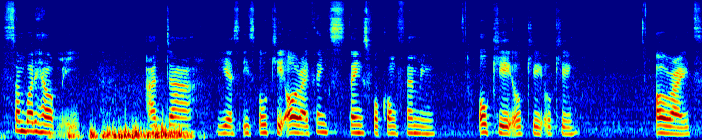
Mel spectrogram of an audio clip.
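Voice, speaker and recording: A woman's voice: medium pitch, measured pace. A Nigerian woman hosting a live stream, chatting casually on a phone, greeting her viewers and checking they can hear her. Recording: steady fan noise behind.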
